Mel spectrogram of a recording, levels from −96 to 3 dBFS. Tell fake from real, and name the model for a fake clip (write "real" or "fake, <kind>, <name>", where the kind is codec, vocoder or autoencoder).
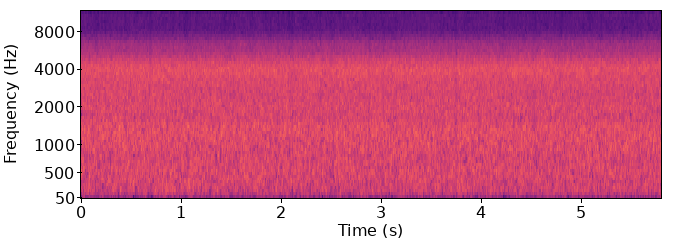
real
